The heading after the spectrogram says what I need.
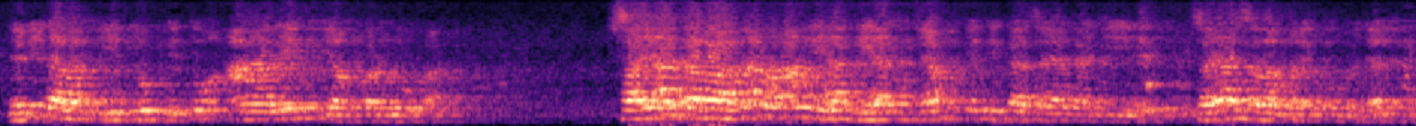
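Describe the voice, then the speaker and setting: Slow high-voiced preacher in echoey hall. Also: male voice. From West Sumatra. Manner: slow, folksy, jokes with the congregation, soft emotional quoted prayers. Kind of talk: sermon with storytelling. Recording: echoey hall, far from mic, faint noise.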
